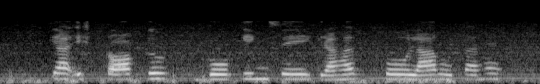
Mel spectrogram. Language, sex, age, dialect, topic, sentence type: Hindi, female, 18-24, Kanauji Braj Bhasha, banking, question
